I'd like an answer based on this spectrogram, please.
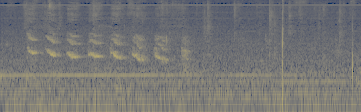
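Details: Cavalier King Charles Spaniel, a male, whimpering in a run of about eight short, falling whines spaced roughly half a second apart, then quiet with a couple of sharp clicks.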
